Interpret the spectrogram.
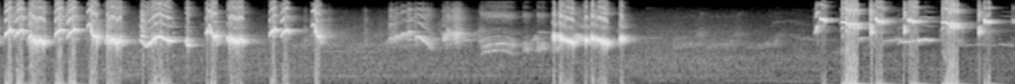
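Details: Orange-headed thrush in full song, used to bring on breeding condition and responses: rapid strings of loud rich whistled and chattering notes, a quiet pause, then renewed bursts of high sharp notes.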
